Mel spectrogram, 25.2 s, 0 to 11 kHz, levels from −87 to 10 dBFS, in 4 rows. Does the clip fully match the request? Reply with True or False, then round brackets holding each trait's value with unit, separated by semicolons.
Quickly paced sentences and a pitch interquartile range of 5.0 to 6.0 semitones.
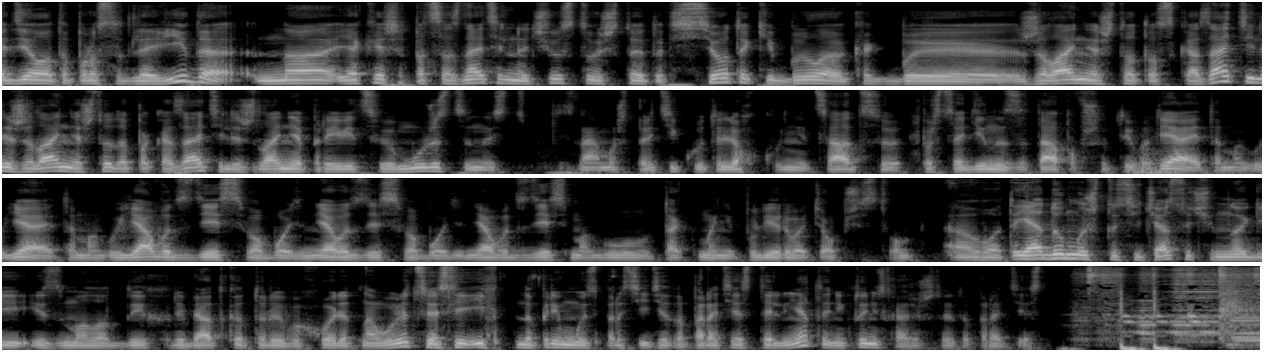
False (220 wpm; 4.1 semitones)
